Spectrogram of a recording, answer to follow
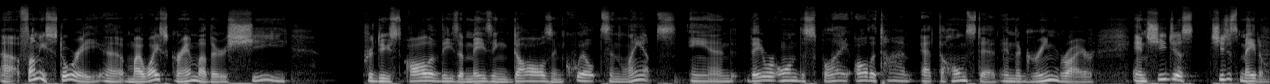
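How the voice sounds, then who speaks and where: An ordinary speaking voice: a man with an American accent, fairly high in pitch, lively in intonation, at a moderate pace. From West Virginia, northern Panhandle. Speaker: firefighter and media entrepreneur. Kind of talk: interview.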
